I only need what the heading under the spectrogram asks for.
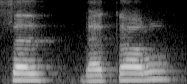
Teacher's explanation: زال کے اوپر تشدید ادا کرنی ہے، آگے را مفخم ہو جائے گی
